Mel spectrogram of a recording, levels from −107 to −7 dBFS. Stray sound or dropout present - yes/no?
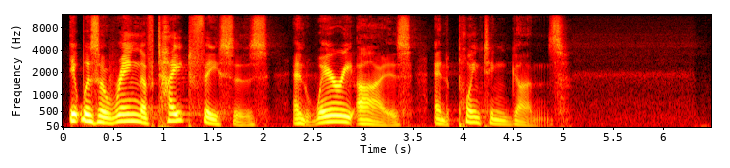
no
